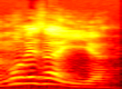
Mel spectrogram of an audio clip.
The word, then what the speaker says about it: mauvais œil: Un mauvais œil. Hein? Un mauvais œil. Avec le son zeuil, zeuil.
